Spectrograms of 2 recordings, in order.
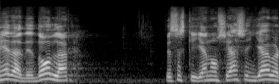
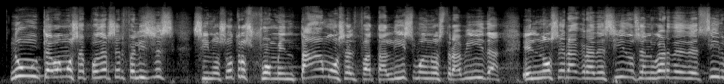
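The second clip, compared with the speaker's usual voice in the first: fervent preaching; 7 semitones higher than usual. Acted. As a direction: rise up and press the point. Preaching builds to full force. (predicación fervorosa, aguda y fuerte)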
